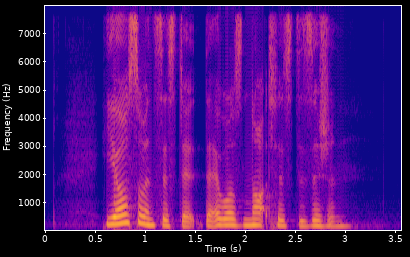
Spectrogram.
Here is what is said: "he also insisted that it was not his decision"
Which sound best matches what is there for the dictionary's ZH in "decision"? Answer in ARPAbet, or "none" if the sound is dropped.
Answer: ZH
